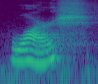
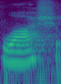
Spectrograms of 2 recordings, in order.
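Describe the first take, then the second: First: The word is said in a Texan accent. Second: The word is said in a standard accent.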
